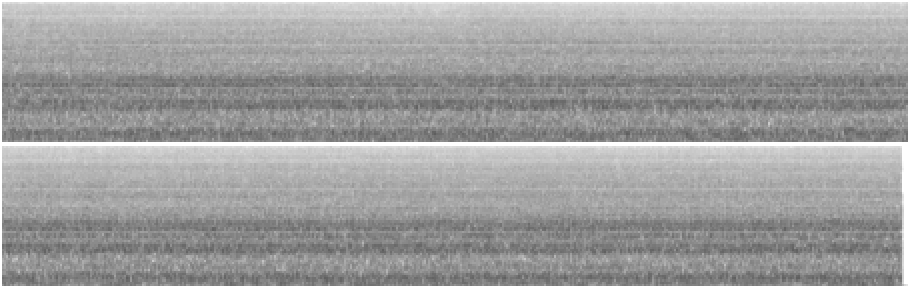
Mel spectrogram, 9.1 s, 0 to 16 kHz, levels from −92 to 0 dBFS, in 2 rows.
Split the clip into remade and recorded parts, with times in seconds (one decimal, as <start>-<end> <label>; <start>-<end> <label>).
0.0-6.9 recorded; 6.9-7.5 remade; 7.5-9.1 recorded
